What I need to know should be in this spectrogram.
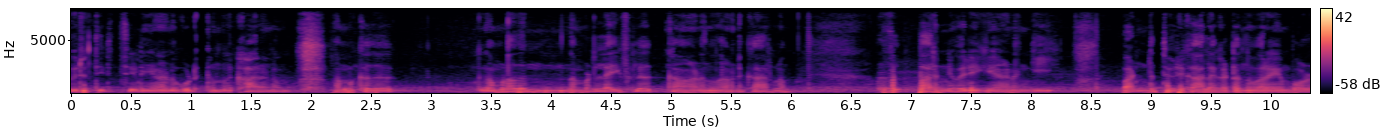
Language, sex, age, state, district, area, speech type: Malayalam, male, 18-30, Kerala, Idukki, rural, spontaneous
